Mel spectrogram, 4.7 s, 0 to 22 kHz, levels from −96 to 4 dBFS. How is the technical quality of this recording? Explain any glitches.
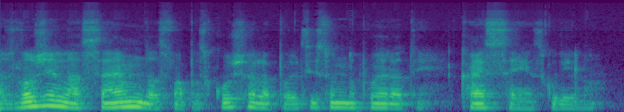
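No glitches can be heard anywhere in the recording, and the signal stays technically intact throughout.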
